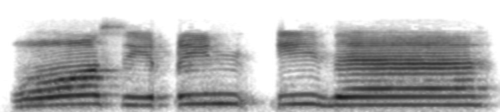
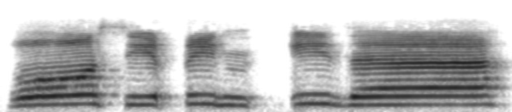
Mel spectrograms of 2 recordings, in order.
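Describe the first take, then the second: The two takes are said the same way.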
